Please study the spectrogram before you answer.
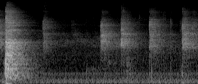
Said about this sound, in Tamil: நல்லா குட்டி குட்டியாக நறுக்கிக்கலாம்.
